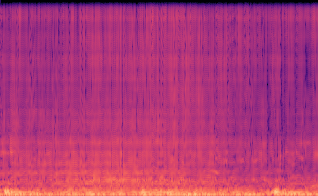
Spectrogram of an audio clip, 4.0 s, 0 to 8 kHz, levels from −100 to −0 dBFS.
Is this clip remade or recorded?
remade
